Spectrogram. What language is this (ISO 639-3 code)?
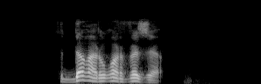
kab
